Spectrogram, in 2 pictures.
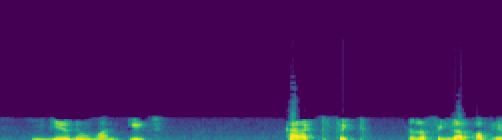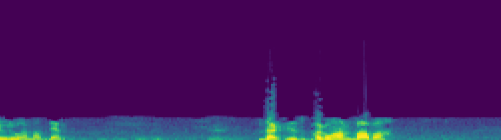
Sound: laughter

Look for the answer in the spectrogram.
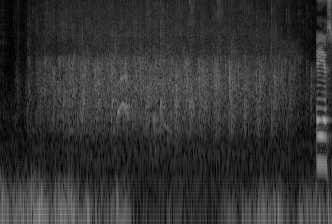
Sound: applause

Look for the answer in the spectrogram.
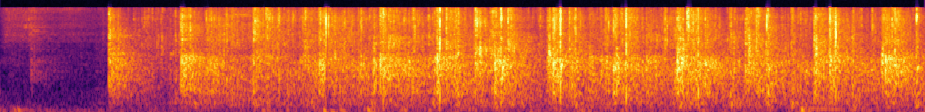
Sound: applause

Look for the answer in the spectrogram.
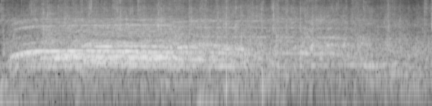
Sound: audience applauds

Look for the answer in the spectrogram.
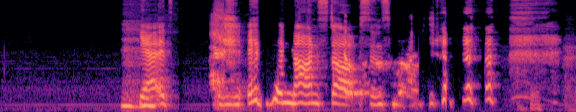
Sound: laughs

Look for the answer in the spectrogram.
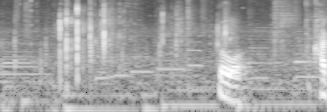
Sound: biting

